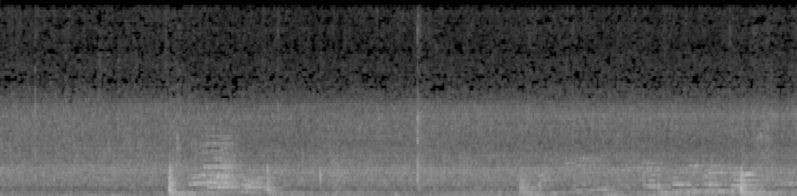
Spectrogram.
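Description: Mutton liver frying in oil on a tawa, a steady soft sizzle, while a wooden spatula stirs it and scrapes across the pan, with a sharp tick about four seconds in.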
